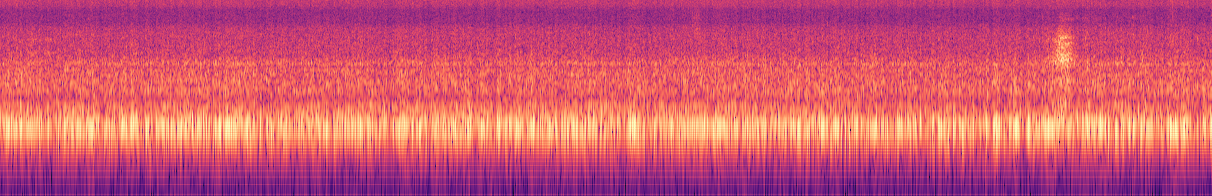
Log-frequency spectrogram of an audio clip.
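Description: Faint, steady low hum of a quiet room, with a brief soft hiss about ten and a half seconds in.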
